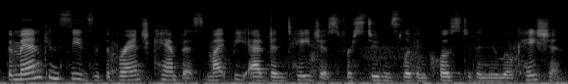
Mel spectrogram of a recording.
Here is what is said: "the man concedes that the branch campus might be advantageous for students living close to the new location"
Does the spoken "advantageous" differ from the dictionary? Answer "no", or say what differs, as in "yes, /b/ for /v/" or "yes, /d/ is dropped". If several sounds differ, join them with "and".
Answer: no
